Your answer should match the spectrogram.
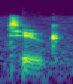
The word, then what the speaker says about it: toque: Also, I'd also cringe if I heard someone pronounce his talk. Yeah. Yeah, like it even says right in the game it's pronounced toque.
